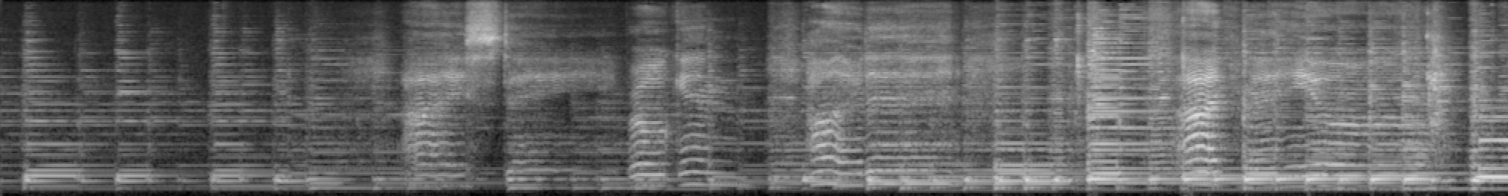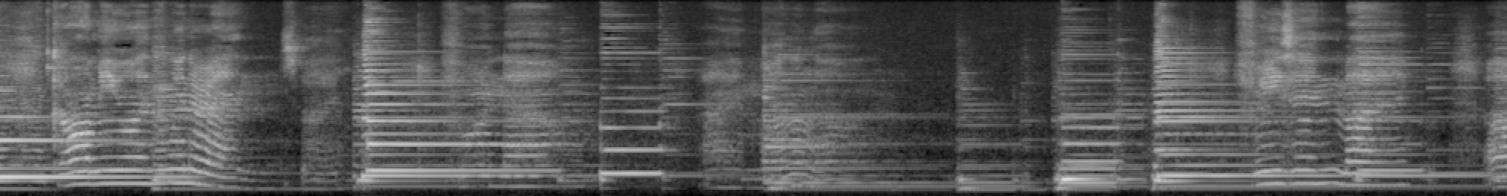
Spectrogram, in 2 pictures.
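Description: Acoustic guitar fitted with a capo, strummed and picked in chords throughout. A man's voice sings over it, most strongly through the middle stretch.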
